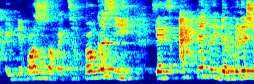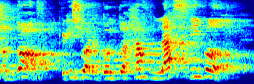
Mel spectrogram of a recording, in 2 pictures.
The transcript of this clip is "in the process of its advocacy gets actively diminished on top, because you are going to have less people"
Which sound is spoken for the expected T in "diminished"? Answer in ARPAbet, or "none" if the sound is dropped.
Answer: none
